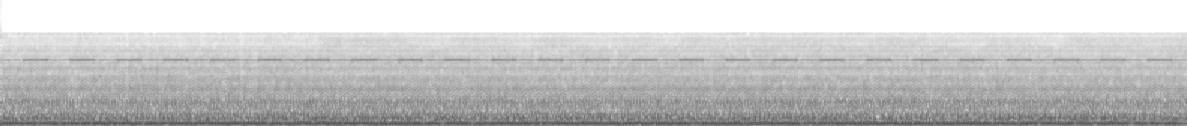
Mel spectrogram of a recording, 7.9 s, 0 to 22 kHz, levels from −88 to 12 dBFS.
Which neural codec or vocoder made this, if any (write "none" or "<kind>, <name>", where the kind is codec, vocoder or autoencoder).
vocoder, Vocos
